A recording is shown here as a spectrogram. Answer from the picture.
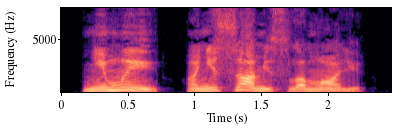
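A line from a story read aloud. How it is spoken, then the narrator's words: Angry reply. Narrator (Russian): зло ответил Васька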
